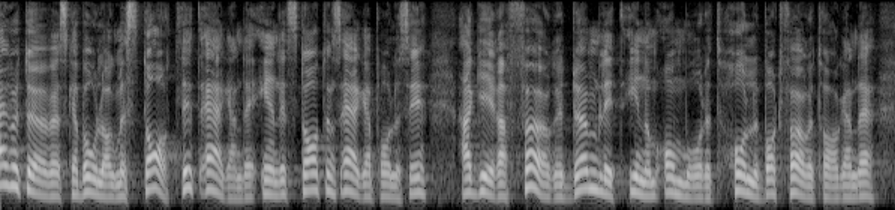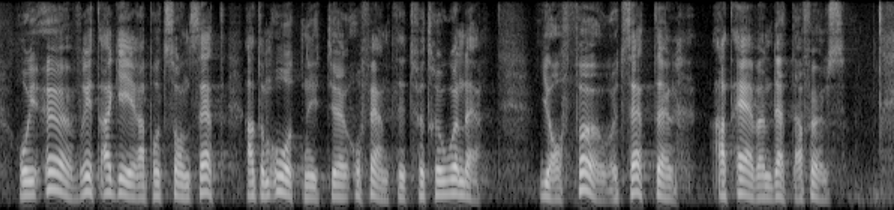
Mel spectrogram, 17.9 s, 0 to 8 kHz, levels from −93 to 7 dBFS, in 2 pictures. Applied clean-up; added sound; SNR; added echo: none; none; none; none.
